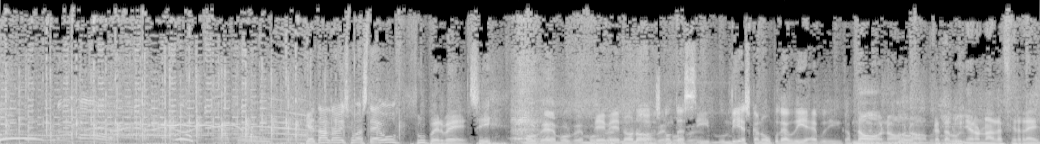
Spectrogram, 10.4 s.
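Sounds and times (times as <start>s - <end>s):
audience applause: 0.0s - 4.0s
speech: 3.1s - 10.3s.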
